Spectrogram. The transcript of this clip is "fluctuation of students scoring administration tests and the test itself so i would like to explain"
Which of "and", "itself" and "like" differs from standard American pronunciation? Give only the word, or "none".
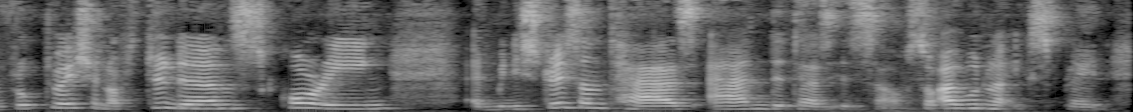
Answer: like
